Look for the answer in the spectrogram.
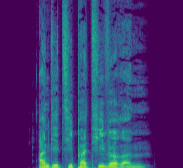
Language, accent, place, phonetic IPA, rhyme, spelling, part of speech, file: German, Germany, Berlin, [antit͡sipaˈtiːvəʁəm], -iːvəʁəm, antizipativerem, adjective, De-antizipativerem.ogg
- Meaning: strong dative masculine/neuter singular comparative degree of antizipativ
